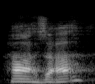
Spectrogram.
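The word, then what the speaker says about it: هذا: Haza. Huh? See it is pronounced like ha. Huh? But this al if is not written. Huh? It is explained in the key also. So it is haz.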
